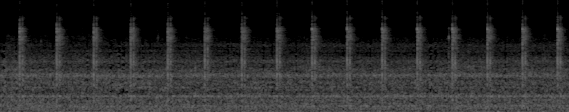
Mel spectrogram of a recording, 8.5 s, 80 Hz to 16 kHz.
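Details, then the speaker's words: 8kW Chinese diesel garage heater being primed: sharp, even ticks about twice a second from the fuel dosing pump drawing diesel up the line; normal priming. "so give me a few seconds to get that all ready and as you can see it's clicking now that's it sucking anything up"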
